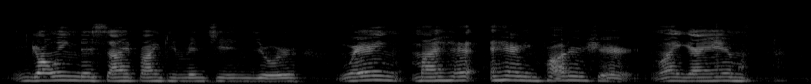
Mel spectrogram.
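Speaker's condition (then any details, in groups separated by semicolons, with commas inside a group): Cerebral palsy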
